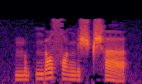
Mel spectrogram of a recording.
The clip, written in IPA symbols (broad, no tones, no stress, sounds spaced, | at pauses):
m a kʷ ŋ ɯ sˤ ɯ ŋ ʌ ʃ t͡ʃʰ a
